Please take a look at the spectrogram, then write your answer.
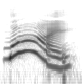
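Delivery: put-on high little girl asking why; cartoon princess. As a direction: ask like a curious little princess. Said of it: "said the little princess".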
